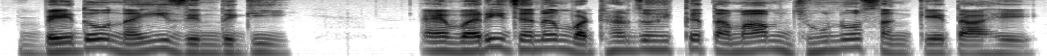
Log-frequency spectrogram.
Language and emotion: Sindhi, neutral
